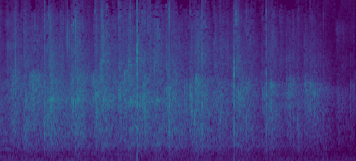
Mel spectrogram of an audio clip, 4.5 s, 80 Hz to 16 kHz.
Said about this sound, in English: We had 625 people attend our service last week. We do not have enough leaders. You can clap for that. That's awesome.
